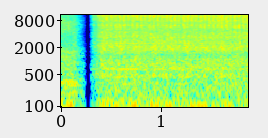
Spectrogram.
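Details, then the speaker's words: 2011 Toyota Vios after cleaning and refitting the throttle body: starts fine and idles with an even low rumble, settled and steady with no misses or rattles; normal idle. "เขาก็โอเคครับก็มืดแล้วสตาร์ทโอเคปกติดีเนาะปัญหาเลยครับเนาะ"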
